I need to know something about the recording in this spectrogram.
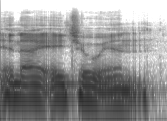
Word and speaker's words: Nihon: Japan versus Nihon Nihon n-i-h-o-n or Nippon is a sort of the more familiar the Japanese name for Japan can be pronounced either Nihon or Nippon both readings come from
